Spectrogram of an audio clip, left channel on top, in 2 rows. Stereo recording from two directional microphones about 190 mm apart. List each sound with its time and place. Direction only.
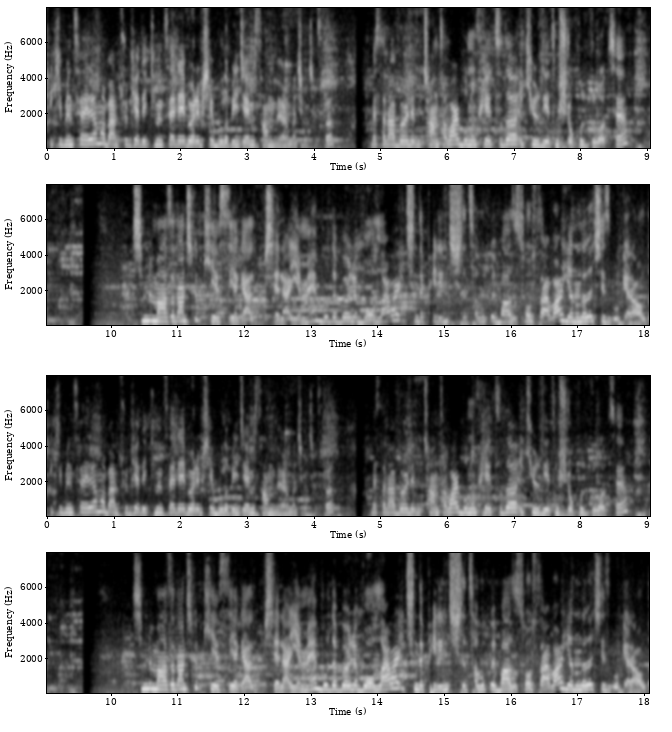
0.0 s speech: 5° right (ahead or behind)
7.8 s speech: centre (ahead or behind)
10.3 s speech: 15° right (ahead or behind)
